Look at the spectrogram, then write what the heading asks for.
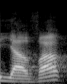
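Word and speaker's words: יהוה: la Sainte Écriture hébreu c'est yava qu'on le prononce et vous pouvez pas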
